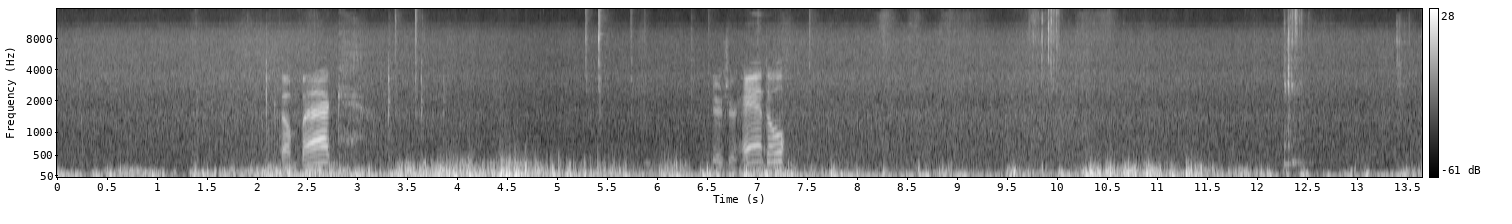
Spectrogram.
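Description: A stiff metal wire scrapes and clicks as hands bend it.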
